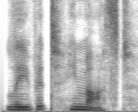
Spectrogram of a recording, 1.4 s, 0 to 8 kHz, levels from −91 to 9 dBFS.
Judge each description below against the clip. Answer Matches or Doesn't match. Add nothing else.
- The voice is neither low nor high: Matches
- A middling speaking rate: Matches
